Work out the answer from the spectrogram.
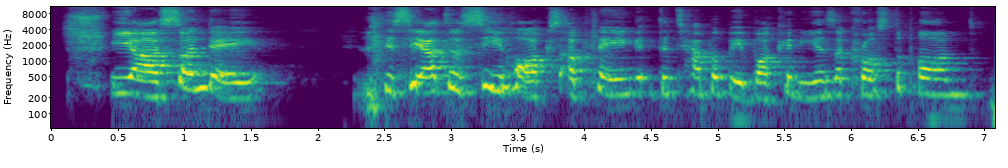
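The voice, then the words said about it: Attempted German accent. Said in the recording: “I'm trying to do a German accent. ... That's German? ... That sounds like the pigs from Shrek.”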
